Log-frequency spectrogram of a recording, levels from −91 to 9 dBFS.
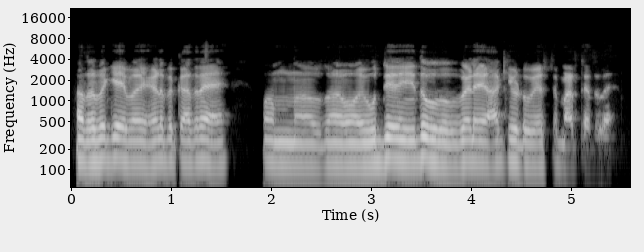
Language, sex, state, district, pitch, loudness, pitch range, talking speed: Kannada, male, Karnataka, Shimoga, 130 Hz, -17 LUFS, 125-135 Hz, 120 wpm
